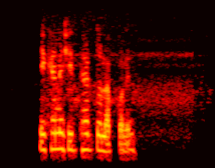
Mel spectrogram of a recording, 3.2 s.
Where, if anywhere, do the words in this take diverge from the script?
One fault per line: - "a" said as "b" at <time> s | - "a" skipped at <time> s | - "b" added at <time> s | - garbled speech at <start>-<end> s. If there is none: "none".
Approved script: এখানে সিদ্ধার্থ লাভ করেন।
none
